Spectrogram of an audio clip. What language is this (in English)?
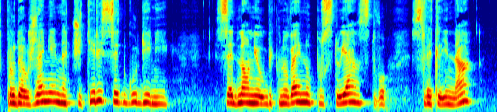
Bulgarian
